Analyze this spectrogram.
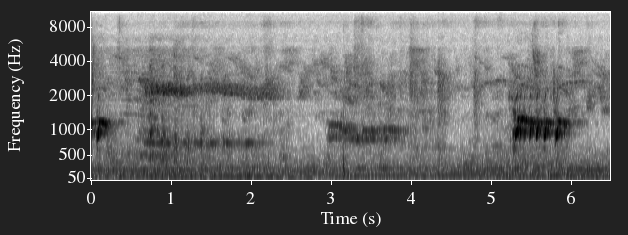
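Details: Local zebra dove with a big voice: a brief, faint rapid burst of bubbling coos near the start and a clearer quick trilled coo phrase about five seconds in, over a steady low hum and soft background noise.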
